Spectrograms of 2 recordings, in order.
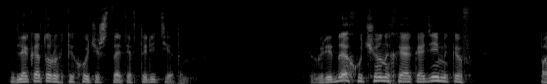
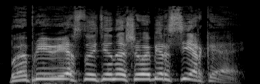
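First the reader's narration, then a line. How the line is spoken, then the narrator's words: Bandit leader bellowing over noise. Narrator (Russian): заорал во всю глотку предводитель бандитов, с легкостью перекричав гвалт пьянки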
